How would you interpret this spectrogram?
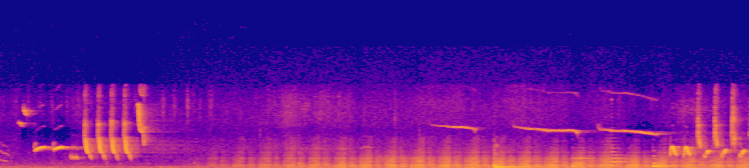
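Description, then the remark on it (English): Birds sing in quick bursts of bright chirps, rapid at the start and returning near the end, over a steady, sustained tonal drone in the middle, like a held note, as ancient folk music of the British Isles is sung in harmony with the birds. “And when you hear it sung in harmony with the birds, it's like stepping way back in time.”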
